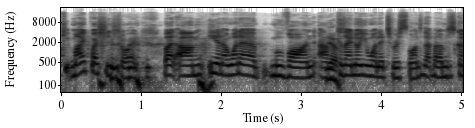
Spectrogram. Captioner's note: laughter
